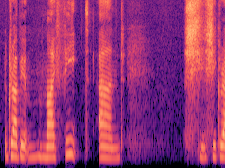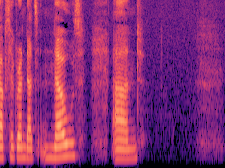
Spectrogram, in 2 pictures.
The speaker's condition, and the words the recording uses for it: Stuttering. Now, for those of you who may think that my speech sounds a bit strange, well, that's because I'm really exaggerating my speech.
